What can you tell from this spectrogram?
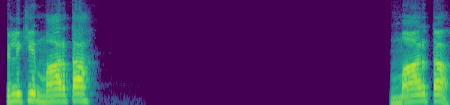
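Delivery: teacher calling out words to copy down; slow dictation. Real, not acted. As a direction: dictate each word clearly, then wait for writing. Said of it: "धीरे धीरे बोलूंगा".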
